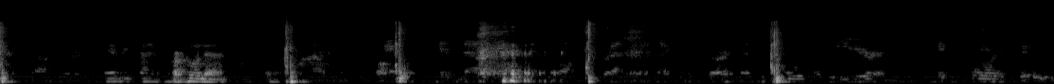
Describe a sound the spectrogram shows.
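Trading cards slide and flick against each other in hand.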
